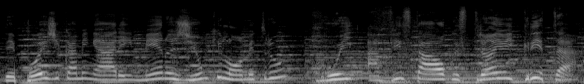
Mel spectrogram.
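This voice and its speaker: Measured radio-drama narrator, storytelling, mid pitch, music bed.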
